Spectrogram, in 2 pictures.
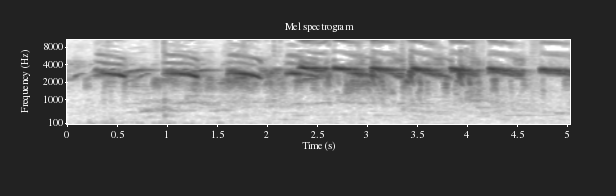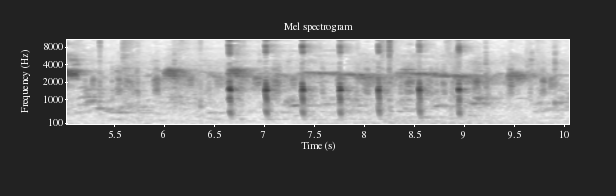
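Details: Caged Chinese hwamei in Vietnam pouring out a dense run of varied whistles and chattering phrases, then a series of sharp clicking ticks in the last few seconds.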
